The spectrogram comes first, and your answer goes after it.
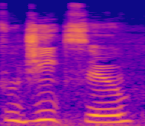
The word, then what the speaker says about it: Fujitsu: So yeah, anyways, let's start with this Fujitsu or Fujitsu. Most of them, it's actually pronounced Fujitsu.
